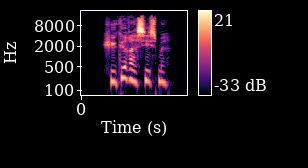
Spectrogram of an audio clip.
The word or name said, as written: hyggeracisme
